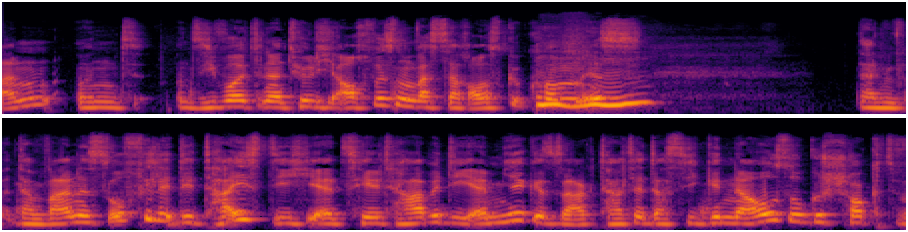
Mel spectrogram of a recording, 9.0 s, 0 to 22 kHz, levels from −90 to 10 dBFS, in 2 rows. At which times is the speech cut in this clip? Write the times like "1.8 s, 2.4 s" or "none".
none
